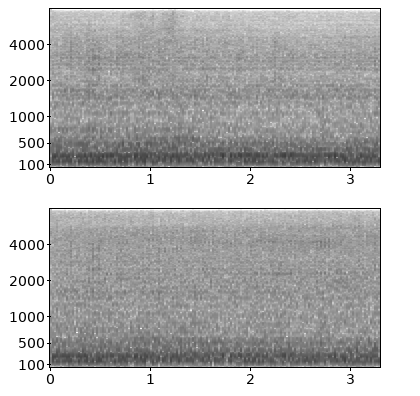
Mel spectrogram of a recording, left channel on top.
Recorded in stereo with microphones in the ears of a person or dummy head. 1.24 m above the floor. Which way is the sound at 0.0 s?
15° right (ahead or behind).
